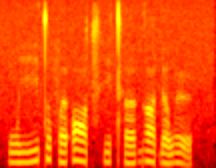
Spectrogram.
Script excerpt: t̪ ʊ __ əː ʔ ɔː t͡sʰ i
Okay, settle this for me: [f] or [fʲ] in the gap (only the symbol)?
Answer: f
